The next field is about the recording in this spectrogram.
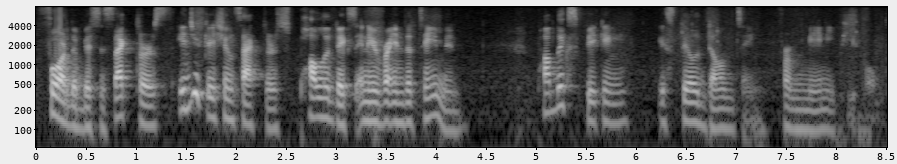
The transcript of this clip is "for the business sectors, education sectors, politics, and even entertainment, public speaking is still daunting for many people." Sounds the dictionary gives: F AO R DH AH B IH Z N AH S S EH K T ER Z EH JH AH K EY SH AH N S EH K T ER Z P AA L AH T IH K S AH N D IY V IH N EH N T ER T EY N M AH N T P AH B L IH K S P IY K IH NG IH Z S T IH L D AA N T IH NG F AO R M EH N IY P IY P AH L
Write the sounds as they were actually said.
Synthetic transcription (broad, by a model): F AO R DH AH B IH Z N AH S S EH K T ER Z EH JH AH K EY SH AH N S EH K T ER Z P AA L AH T IH K S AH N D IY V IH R EH N T ER T EY N M AH N T P AH B L IH K S P IY K IH NG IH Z S T IH L D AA N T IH NG F AO R M EH N IY P IY P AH L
